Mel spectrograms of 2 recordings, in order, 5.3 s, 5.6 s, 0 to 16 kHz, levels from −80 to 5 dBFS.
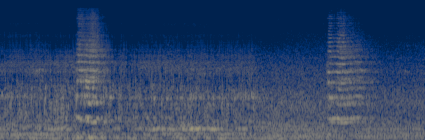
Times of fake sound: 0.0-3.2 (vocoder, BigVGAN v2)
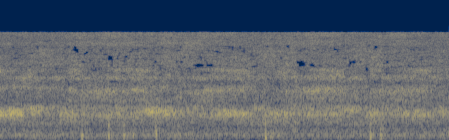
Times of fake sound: none

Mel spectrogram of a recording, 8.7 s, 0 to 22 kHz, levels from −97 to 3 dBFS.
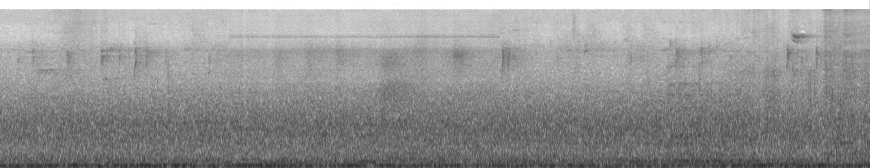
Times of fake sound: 2.3-5.0 (autoencoder, DAC-VAE)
